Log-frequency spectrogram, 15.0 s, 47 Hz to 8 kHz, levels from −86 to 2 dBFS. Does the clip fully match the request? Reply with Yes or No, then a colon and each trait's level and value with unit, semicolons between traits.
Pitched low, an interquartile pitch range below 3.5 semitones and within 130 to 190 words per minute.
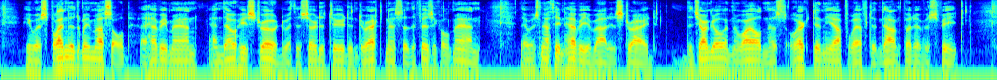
Yes: very low, 85 Hz; average, 2.9 semitones; average, 165 wpm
